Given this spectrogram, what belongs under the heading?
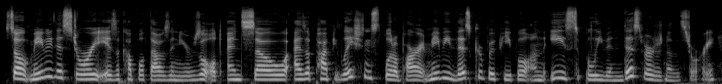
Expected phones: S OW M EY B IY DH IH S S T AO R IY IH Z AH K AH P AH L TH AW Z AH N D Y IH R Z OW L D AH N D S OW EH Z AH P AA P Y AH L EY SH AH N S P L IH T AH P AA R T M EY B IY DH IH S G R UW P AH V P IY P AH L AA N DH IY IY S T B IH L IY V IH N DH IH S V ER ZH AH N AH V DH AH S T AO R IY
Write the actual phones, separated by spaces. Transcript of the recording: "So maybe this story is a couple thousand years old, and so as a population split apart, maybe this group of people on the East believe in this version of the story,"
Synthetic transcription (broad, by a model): S OW M EY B IY DH IH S S T AO R IY IH Z AH K AH P L TH AW Z AH N D Y IH R Z OW L D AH N S OW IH Z AH P AA P Y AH L EY SH N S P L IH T AH P AA R T M EY B IY DH IH S G R UW P AH V P IY P L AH N DH IY IY S T B IH L IY V IH N DH IH S V ER ZH AH N AH V DH AH S T AO R IY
